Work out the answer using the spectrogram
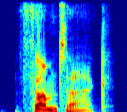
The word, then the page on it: thumbtack: British English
